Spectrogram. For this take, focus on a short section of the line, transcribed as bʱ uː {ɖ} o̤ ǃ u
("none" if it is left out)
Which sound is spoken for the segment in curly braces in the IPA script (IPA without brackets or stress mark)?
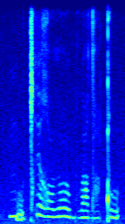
dˤ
